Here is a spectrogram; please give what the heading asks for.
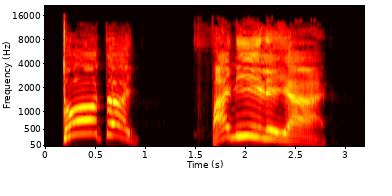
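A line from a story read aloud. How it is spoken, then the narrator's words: Anguished shout. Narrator (Russian): в тоске крикнул Иван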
